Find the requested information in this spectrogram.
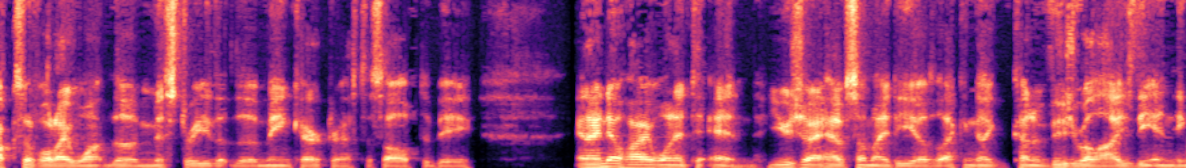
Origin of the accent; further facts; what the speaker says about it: Baltimore, Maryland, United States; now in Silver Spring, United States; I live in Silver Spring, Maryland. I'm originally from Baltimore, and that's where all my stories are set.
